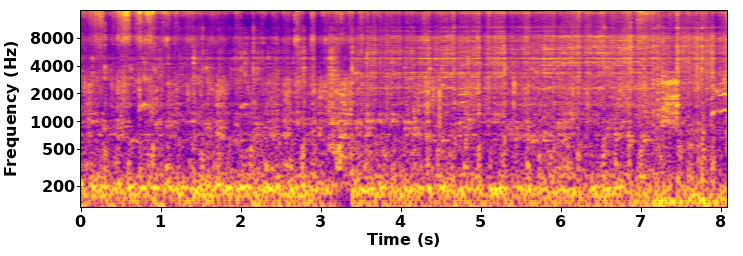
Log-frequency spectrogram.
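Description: Loud drum-driven music with a steady beat, the percussion accompanying a street dance.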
